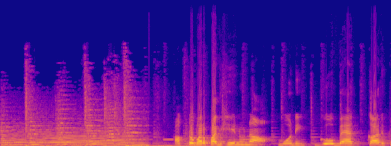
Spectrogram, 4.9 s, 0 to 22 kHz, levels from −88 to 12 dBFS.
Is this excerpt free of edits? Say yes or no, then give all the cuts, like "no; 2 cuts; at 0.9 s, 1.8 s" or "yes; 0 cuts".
no; 1 cut; at 1.8 s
